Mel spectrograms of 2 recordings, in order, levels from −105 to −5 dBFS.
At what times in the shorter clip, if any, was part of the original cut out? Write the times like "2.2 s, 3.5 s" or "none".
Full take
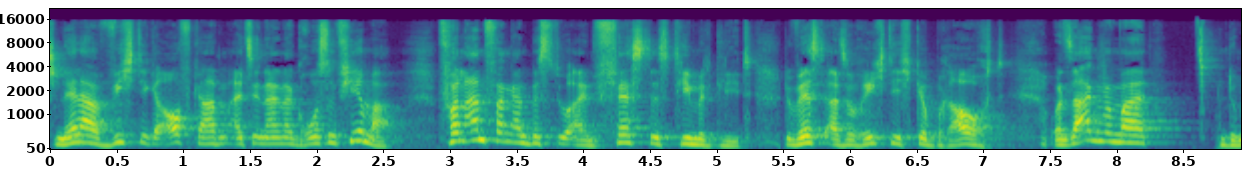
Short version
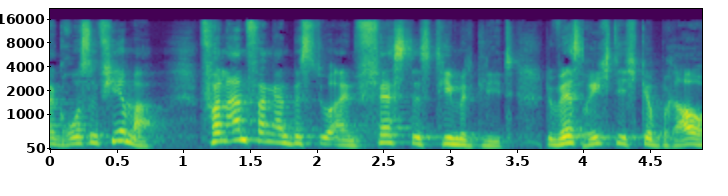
4.0 s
